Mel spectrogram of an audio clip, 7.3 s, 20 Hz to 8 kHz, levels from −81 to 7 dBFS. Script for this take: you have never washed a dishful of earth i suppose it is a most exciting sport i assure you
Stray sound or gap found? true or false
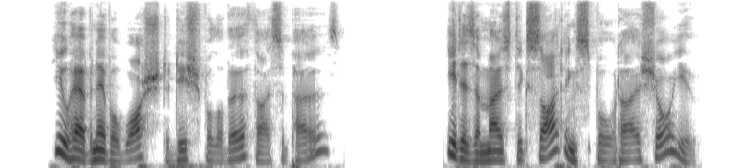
false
